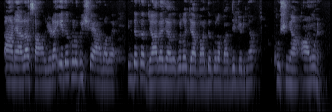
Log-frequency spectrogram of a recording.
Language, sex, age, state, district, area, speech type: Dogri, female, 60+, Jammu and Kashmir, Reasi, urban, spontaneous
